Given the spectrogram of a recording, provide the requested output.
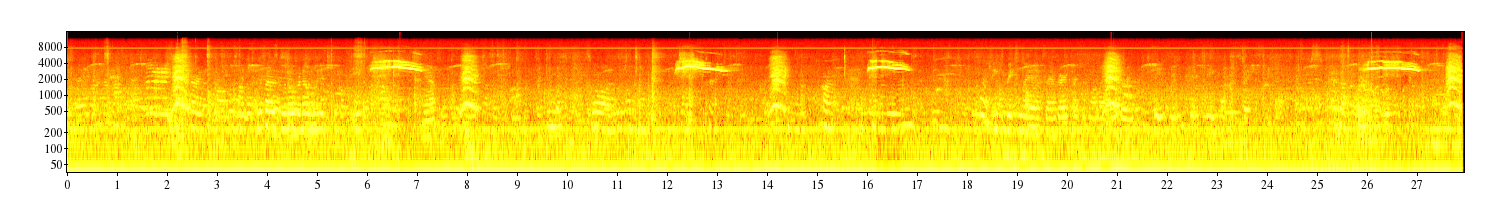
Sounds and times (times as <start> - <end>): Owl: 0.4 - 2.5, 6.0 - 8.8, 11.9 - 14.5, 15.4 - 18.0, 20.0 - 21.8, 25.7 - 27.9.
